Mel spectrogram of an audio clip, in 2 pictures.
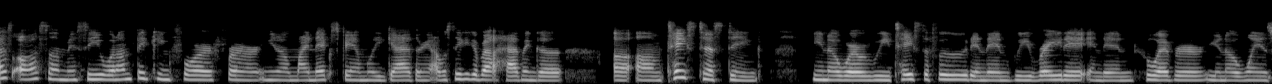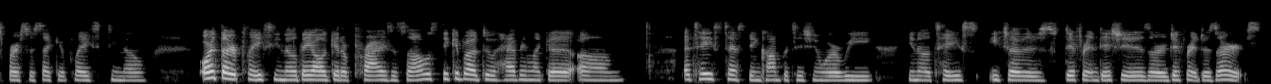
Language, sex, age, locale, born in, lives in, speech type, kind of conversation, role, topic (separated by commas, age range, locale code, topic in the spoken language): English, female, 20-24, en-US, United States, United States, conversation, unstructured, none, Which comfort food do you turn to, and what memories, people, or traditions shape its story?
